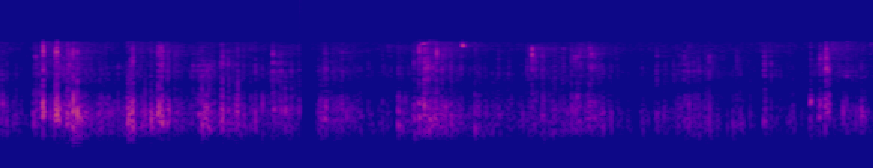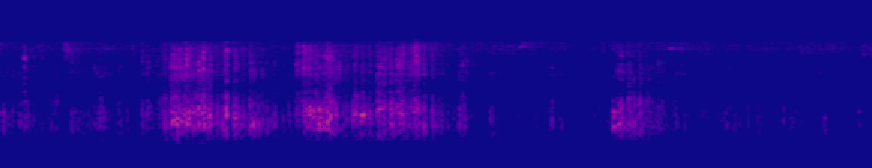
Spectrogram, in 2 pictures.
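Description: Eastern ospreys moving about on their stick nest during a feeding: irregular bursts of rustling and scuffling, with scattered soft clicks and pecks. There are clusters of activity about four, eight, eleven and fifteen seconds in.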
